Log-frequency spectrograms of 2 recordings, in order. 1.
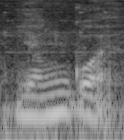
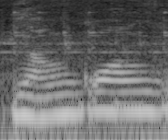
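这是用安徽方言说的。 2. 这是用标准普通话说的。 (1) "所以我要学这个方言。是安徽话。" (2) "阳光，你们是怎么说？"

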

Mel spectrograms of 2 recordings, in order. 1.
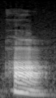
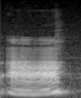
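Die Tonhöhe fällt stark von hoch nach tief. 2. Die Tonhöhe sinkt tief und steigt dann wieder. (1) "fallend, da sind wir beim vierten Ton" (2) "Der fängt mittel an, sinkt dann ab und steigt dann wieder auf"

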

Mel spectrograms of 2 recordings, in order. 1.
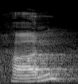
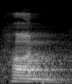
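Giọng lên từ giữa lên cao. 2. Giọng hạ thấp rồi lên lại. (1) "thanh 2 lên giọng hẩn" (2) "thanh 3 xuống rồi lên"

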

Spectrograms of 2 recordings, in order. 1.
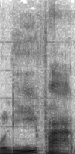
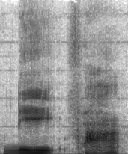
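Âm tiết đầu có giọng lên. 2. Âm tiết đầu có giọng thấp, xuống rồi lên. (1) "chúng ta đọc lý phả" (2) "là đọc nỉ phả thì nó rất khó đọc"

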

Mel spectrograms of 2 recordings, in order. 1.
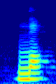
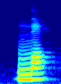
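가볍고 짧게, 거의 힘을 주지 않아요. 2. 가볍고 짧게, 거의 힘을 주지 않아요.

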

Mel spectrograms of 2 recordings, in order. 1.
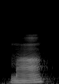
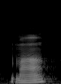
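Wysokość najpierw opada, a potem rośnie. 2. Wysokość najpierw opada, a potem rośnie.

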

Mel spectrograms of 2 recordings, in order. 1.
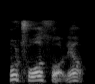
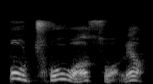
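이 구절은 빠르게 발음돼요. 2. 이 구절은 천천히 발음돼요. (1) "3단계" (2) "1단계"

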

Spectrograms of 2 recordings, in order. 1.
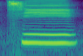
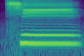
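Phụ âm đầu có luồng hơi mạnh bật ra. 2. Phụ âm đầu có luồng hơi mạnh bật ra.

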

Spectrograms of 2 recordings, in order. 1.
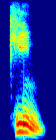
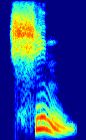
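Se lee con sonidos de letras españolas. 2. Se dice con sonidos chinos. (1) "no se pronuncia como en castellano pronunciamos nosotros" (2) "Su pronunciación en realidad es"

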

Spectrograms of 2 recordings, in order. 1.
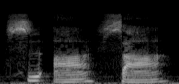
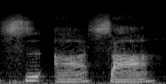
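音高从中到高上升。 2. 音高从中到高上升。

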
